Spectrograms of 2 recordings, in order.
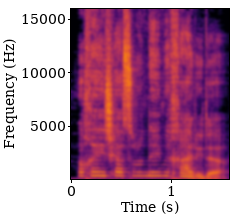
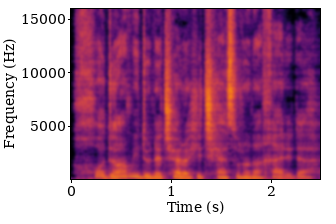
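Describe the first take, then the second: First: High, quick, pitying lilt. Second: Understated dry sarcasm; sarcastic. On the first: Girl pitying a cat nobody would buy, high and tender. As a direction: raise the voice in soft-hearted pity. Hermione pities the unsold cat. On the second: Boy jibing at his friend's new cat, dryly sarcastic. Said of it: "رون با نیش و کنایه گفت". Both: A narrator's reading.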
